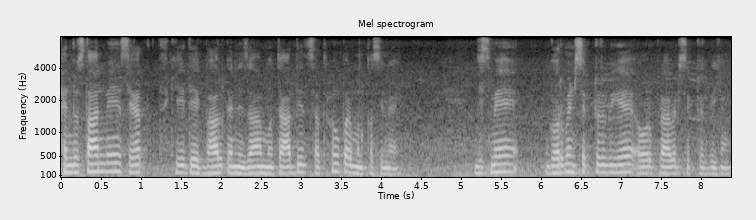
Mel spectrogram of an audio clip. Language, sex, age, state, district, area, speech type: Urdu, male, 18-30, Delhi, North West Delhi, urban, spontaneous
